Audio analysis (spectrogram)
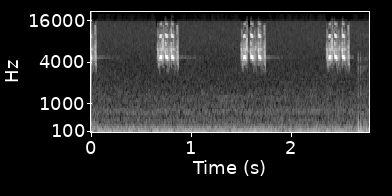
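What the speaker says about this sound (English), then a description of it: "I hear crickets" Crickets chirp in three evenly spaced short trilled bursts, each a cluster of rapid pulses, fairly close and clear over a faint low hum.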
